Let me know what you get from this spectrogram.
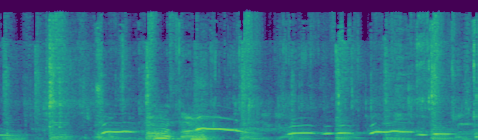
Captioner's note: munching away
